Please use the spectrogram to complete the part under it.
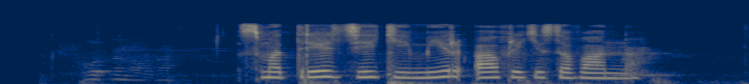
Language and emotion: Russian, neutral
